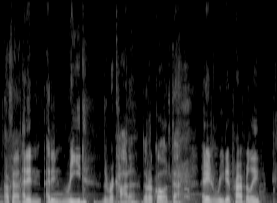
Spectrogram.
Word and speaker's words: ricotta: The ricotta. My trick, My wife is gonna murder you. That's how it's pronounced.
